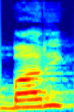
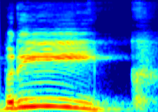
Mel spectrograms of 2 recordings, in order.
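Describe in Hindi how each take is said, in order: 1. यह शब्द मानक हिंदी लहजे में बोला गया है। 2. यह शब्द पंजाबी लहजे में बोला गया है। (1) "उनको बारीक कहना है" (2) "वो कहेंगे ब्रीक"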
